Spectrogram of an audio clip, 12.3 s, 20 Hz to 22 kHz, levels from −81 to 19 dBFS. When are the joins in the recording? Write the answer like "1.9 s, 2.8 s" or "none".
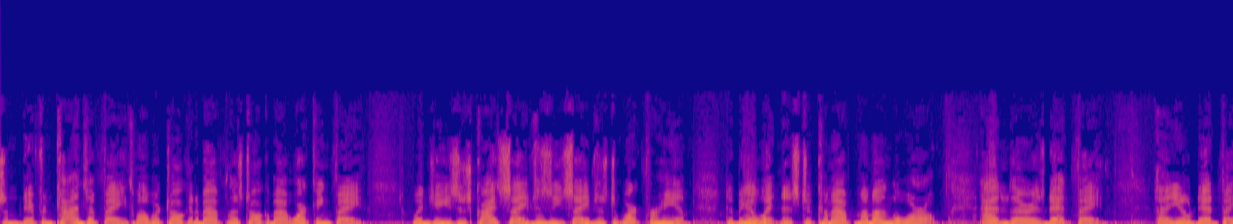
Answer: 2.2 s, 10.4 s

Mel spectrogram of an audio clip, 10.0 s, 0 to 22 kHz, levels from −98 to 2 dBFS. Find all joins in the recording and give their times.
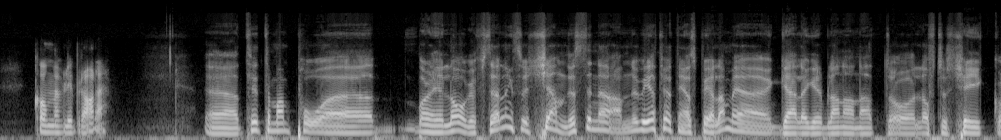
none

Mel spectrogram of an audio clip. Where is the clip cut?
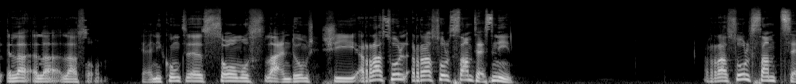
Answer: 1.8 s, 3.1 s, 4.7 s

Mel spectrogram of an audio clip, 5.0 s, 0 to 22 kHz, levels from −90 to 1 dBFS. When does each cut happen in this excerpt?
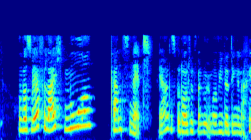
none

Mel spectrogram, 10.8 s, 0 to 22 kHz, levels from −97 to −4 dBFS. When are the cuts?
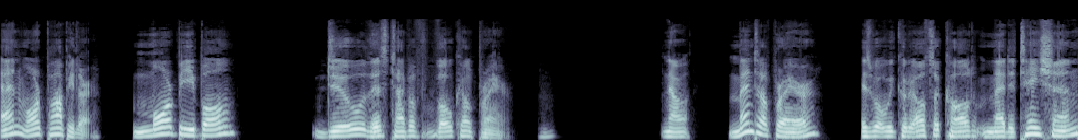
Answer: none

